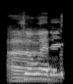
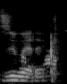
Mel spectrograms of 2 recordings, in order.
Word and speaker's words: Zoetic: um sick Lake music zoetic productions zotic did I not say it right said zoetic zo zo excuse me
